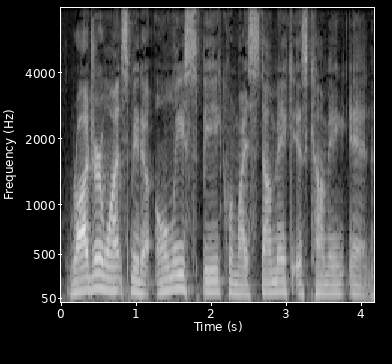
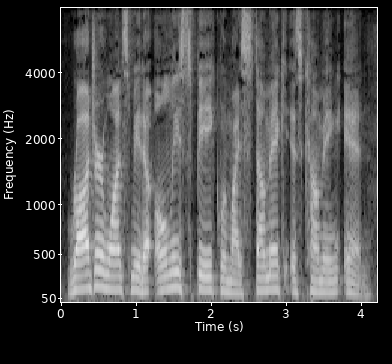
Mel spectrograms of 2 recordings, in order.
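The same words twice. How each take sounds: First: It is said at a softer volume. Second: It is said at a louder volume.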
